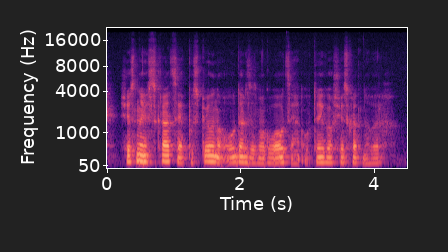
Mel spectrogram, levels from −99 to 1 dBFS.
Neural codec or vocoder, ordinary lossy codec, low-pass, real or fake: vocoder, 44.1 kHz, 128 mel bands every 256 samples, BigVGAN v2; none; 19.8 kHz; fake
